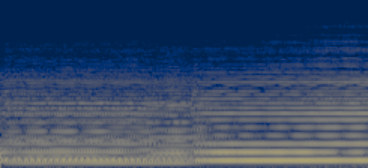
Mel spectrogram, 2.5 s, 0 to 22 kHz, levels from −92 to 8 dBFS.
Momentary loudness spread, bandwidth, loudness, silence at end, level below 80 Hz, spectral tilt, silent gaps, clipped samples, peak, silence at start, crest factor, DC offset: 8 LU; 5.2 kHz; -29 LUFS; 0 s; -68 dBFS; -9 dB/octave; none; under 0.1%; -18 dBFS; 0 s; 10 dB; under 0.1%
